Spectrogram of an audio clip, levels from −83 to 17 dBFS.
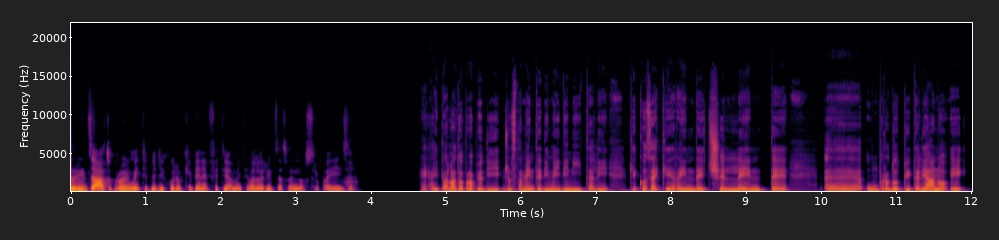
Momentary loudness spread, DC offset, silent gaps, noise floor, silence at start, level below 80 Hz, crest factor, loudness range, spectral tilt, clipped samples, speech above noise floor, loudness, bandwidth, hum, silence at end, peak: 9 LU; under 0.1%; 3.93-4.64 s; under -90 dBFS; 0 s; -54 dBFS; 20 dB; 4 LU; -7 dB/octave; under 0.1%; over 68 dB; -23 LUFS; 13.5 kHz; none; 0.1 s; -2 dBFS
